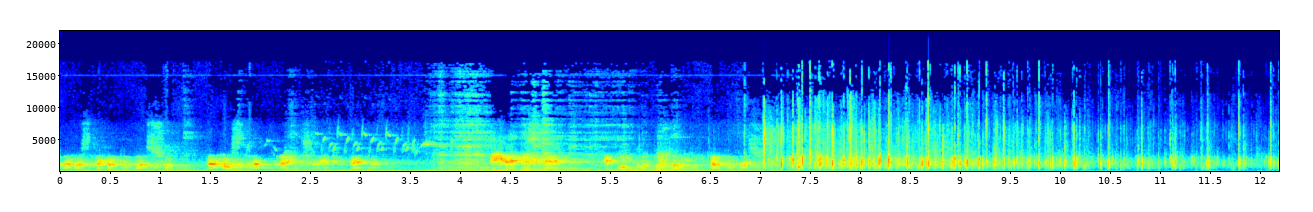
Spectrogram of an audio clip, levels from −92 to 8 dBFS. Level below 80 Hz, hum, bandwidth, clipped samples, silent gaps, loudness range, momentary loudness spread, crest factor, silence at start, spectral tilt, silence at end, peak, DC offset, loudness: -36 dBFS; none; 17.5 kHz; under 0.1%; none; 4 LU; 10 LU; 24 dB; 0 s; -2 dB/octave; 0 s; 0 dBFS; under 0.1%; -24 LUFS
